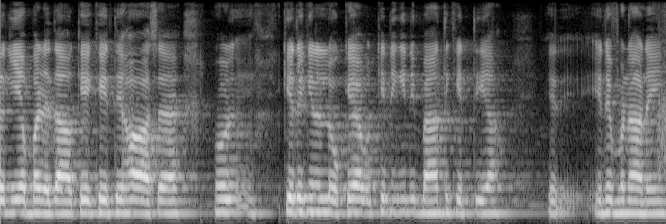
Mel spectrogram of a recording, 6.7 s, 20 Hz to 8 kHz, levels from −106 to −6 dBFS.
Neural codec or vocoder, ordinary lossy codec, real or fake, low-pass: none; none; real; none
